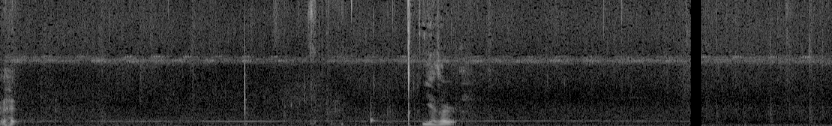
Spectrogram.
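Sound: heavy rain outside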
